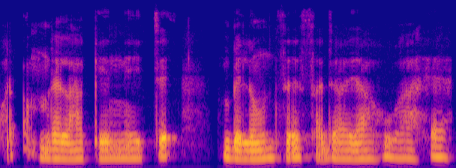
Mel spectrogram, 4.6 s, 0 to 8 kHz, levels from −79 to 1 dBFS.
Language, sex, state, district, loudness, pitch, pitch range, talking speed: Hindi, male, Tripura, West Tripura, -19 LUFS, 115 Hz, 110-115 Hz, 105 wpm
